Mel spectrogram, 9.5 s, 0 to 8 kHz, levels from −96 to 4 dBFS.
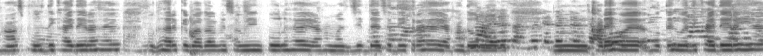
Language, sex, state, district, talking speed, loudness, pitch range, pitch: Chhattisgarhi, female, Chhattisgarh, Korba, 190 wpm, -29 LUFS, 210-230 Hz, 220 Hz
